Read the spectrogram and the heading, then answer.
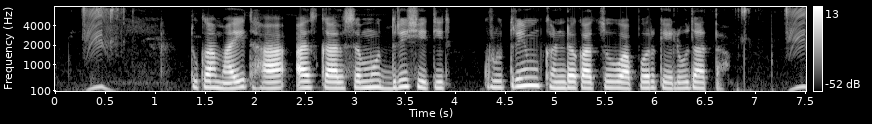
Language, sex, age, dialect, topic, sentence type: Marathi, female, 25-30, Southern Konkan, agriculture, statement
